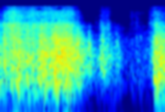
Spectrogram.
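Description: Masking paper rustling and crinkling as it is pulled back off a painted car hood: a burst of paper noise lasting about a second that fades away, with a few faint ticks near the end.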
